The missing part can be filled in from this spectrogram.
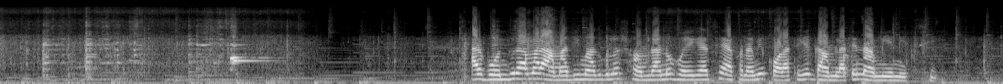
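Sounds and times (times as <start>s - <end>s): fish sizzling in oil: 0.0s - 10.0s.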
